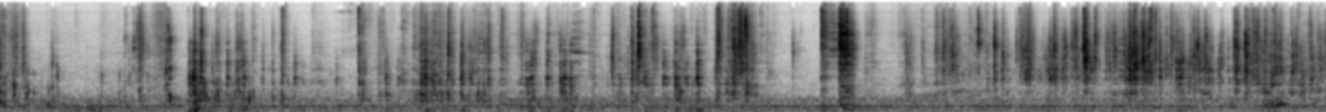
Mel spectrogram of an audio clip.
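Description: A utensil scrapes and clanks against a pan while breaking up defrosted ground hamburger meat, with steady close-up metallic scraping and tapping and no voices.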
